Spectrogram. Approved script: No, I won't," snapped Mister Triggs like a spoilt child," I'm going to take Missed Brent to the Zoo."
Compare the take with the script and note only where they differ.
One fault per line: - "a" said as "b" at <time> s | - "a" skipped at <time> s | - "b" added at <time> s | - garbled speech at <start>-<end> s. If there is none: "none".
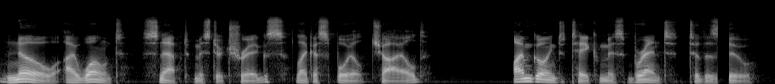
- "Missed" said as "Miss" at 6.0 s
